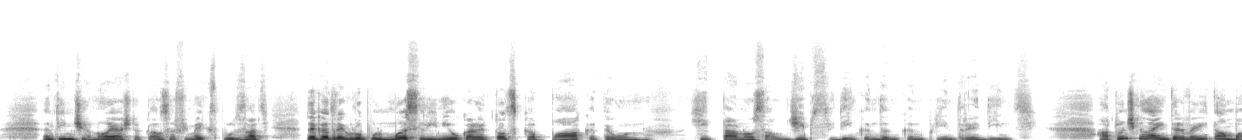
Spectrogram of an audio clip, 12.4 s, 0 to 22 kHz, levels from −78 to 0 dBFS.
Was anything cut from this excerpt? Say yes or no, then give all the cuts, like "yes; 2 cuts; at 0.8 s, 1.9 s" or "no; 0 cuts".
no; 0 cuts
